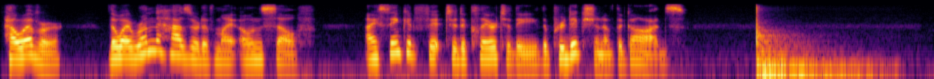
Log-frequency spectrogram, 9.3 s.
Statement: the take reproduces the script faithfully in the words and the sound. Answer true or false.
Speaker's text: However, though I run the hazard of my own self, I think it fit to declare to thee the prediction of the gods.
false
